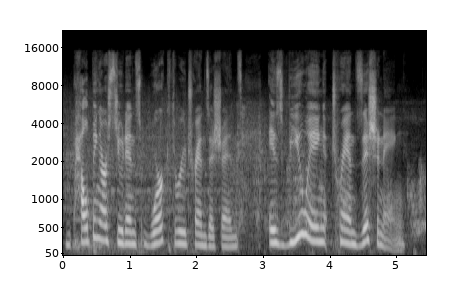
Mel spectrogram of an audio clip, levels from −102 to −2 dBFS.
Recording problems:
household noises; faint; throughout; 20 dB below the speech

